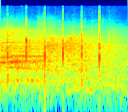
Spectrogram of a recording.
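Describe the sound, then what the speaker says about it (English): A few people in a medical lecture audience clap in a thin, evenly spaced rhythm, about a handful of sharp claps over a steady room hum, without a full ovation. "We'll give a good round of applause."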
